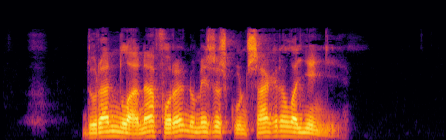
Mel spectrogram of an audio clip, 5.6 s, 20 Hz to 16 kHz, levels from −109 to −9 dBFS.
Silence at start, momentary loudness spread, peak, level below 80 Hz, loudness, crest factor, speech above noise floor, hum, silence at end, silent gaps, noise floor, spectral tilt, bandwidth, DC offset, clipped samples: 1.05 s; 8 LU; -2 dBFS; -62 dBFS; -17 LUFS; 18 dB; over 73 dB; none; 1.4 s; none; under -90 dBFS; -5 dB/octave; 7.6 kHz; under 0.1%; under 0.1%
